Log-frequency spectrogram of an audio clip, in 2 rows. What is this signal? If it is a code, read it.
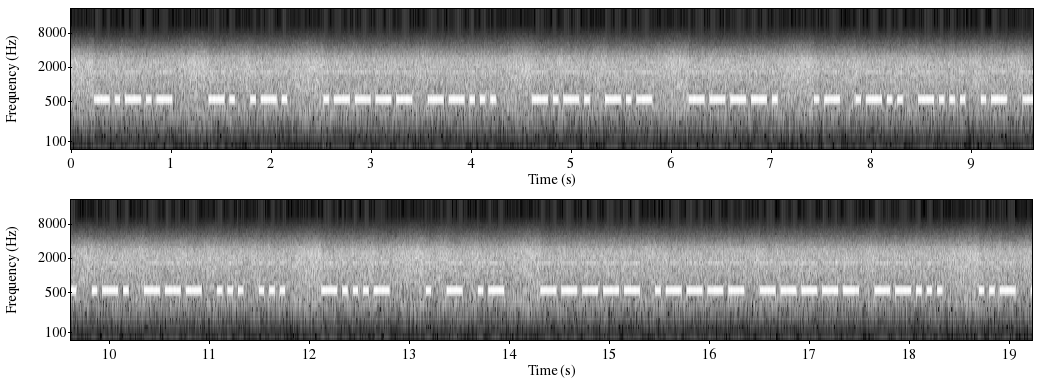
Morse code, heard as a keyed tone, machine-sent, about 23 wpm, 550 Hz, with radio static. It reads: <KA> NR 17 CK 9 ALBATROSS <BT> ETA 0107 …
